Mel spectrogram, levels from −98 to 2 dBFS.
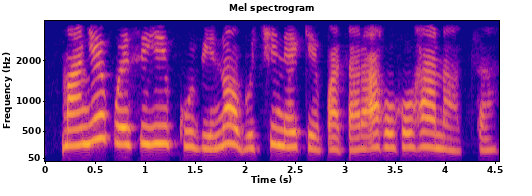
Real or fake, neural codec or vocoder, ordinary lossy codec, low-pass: fake; vocoder, 44.1 kHz, 128 mel bands, Pupu-Vocoder; none; 3.6 kHz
